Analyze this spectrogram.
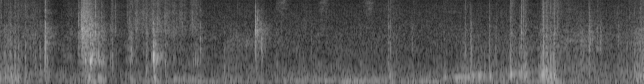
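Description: Fabric rustles and crinkles under fingers.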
